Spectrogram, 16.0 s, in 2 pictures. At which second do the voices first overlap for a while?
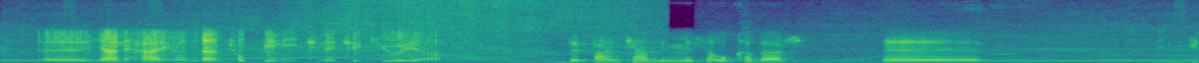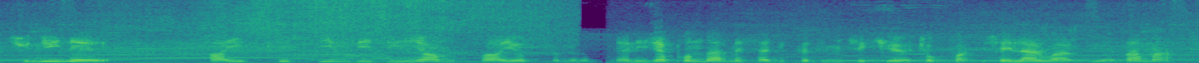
none

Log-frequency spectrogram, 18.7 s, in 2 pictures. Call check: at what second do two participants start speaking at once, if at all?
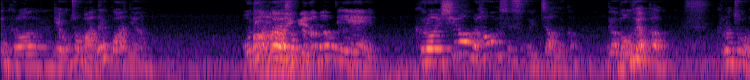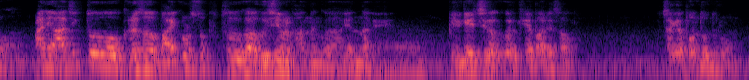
3 s

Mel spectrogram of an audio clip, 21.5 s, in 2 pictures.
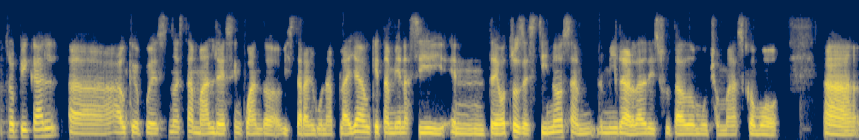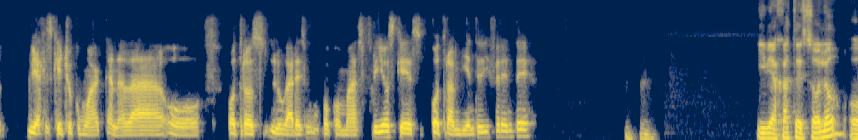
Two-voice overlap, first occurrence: none

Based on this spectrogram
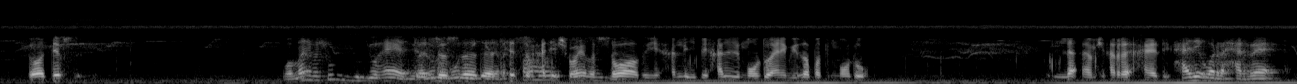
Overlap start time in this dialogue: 4 s

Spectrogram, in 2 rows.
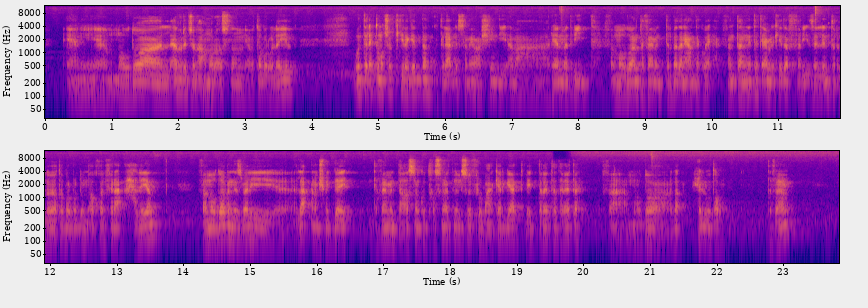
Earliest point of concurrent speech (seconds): none

